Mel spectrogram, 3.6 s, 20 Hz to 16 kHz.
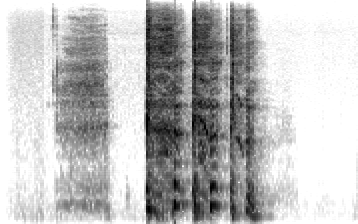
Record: {"cough_length": "3.6 s", "cough_amplitude": 32768, "cough_signal_mean_std_ratio": 0.35, "survey_phase": "beta (2021-08-13 to 2022-03-07)", "age": "18-44", "gender": "Male", "wearing_mask": "No", "symptom_none": true, "smoker_status": "Never smoked", "respiratory_condition_asthma": false, "respiratory_condition_other": false, "recruitment_source": "REACT", "submission_delay": "1 day", "covid_test_result": "Negative", "covid_test_method": "RT-qPCR", "influenza_a_test_result": "Negative", "influenza_b_test_result": "Negative"}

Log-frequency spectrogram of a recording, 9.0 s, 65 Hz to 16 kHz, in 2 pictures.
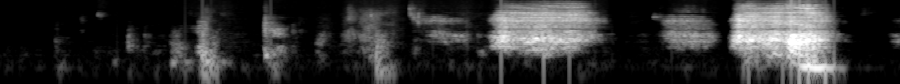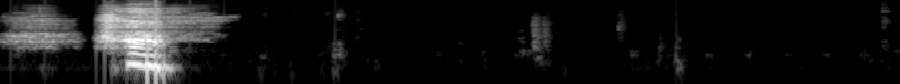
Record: {"exhalation_length": "9.0 s", "exhalation_amplitude": 32768, "exhalation_signal_mean_std_ratio": 0.28, "survey_phase": "beta (2021-08-13 to 2022-03-07)", "age": "65+", "gender": "Female", "wearing_mask": "No", "symptom_cough_any": true, "smoker_status": "Ex-smoker", "respiratory_condition_asthma": true, "respiratory_condition_other": false, "recruitment_source": "REACT", "submission_delay": "1 day", "covid_test_result": "Negative", "covid_test_method": "RT-qPCR", "influenza_a_test_result": "Negative", "influenza_b_test_result": "Negative"}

